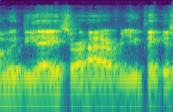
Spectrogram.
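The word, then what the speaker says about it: D'Aych: But the proper pronunciation is as uh Sandy said, DH.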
